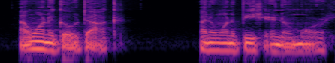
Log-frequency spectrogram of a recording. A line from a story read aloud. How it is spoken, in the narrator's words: he said in a small and sad voice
